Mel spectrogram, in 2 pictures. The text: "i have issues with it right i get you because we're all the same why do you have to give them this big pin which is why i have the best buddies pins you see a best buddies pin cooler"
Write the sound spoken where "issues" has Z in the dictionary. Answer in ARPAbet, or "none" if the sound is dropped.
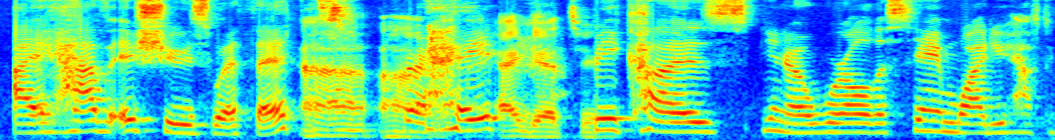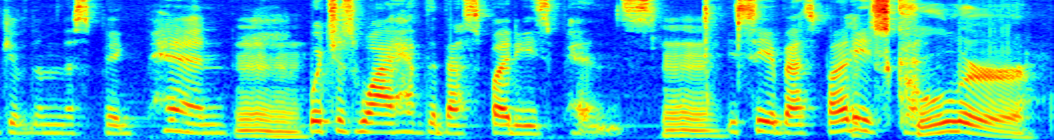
Z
